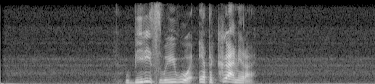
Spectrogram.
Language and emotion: Russian, angry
